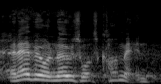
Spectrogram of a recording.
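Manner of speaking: usual speaking voice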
